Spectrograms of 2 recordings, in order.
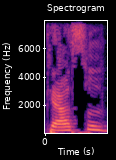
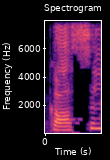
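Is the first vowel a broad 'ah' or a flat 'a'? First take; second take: flat a; broad ah. First: The first vowel is a flat a sound. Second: The first vowel is a broad open ah.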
